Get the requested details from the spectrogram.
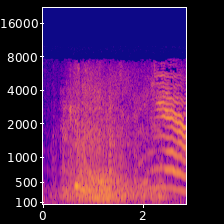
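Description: A drawn-out, wavering cat meow, loud, that starts low and muffled and rises into a clear, tonal wail toward the end.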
